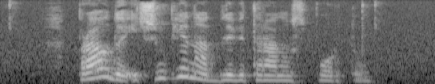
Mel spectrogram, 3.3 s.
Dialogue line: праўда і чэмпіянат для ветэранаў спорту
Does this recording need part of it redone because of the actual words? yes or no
no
